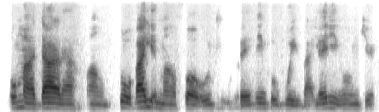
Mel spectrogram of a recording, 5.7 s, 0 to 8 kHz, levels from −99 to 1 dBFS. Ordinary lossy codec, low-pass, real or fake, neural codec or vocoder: none; 7.2 kHz; fake; codec, 24 kHz, 0.9 kbps, WavTokenizer, medium speech release version 2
